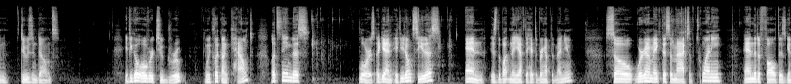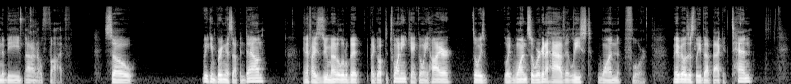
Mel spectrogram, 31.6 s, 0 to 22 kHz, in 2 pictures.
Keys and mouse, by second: 4.7 click, 4.8-6.9 drag, 6.6-8.8 typing, 12.6-14.3 drag, 14.7-16.9 drag, 18.7-21.5 drag, 23.0-30.5 drag.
